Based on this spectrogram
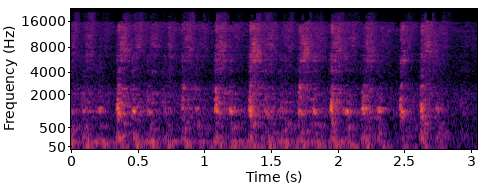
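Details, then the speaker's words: Carbureted Yamaha XTZ 125 before carburetor and air filter cleaning: uneven, stumbling idle with ragged bursts and dips; dies quickly without choke and cuts out when throttled at idle, carburetor suspected. "So basically it will die off pretty quickly without the assistance of the choke."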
